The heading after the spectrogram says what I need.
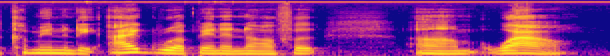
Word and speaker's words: Norfolk: the world, and it's Norfolk. That's how you say it. If you look at it and read it, you might say Norfolk, but it's Norfolk.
